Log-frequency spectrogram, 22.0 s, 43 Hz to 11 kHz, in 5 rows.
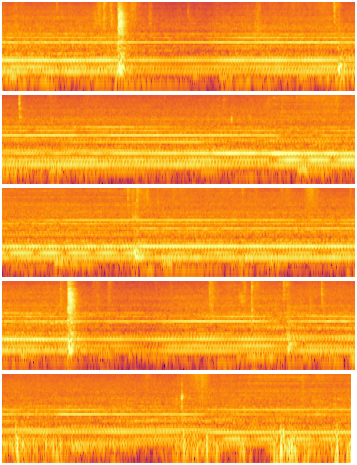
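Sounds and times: machine electric hum: 0:00.0 - 0:22.0.

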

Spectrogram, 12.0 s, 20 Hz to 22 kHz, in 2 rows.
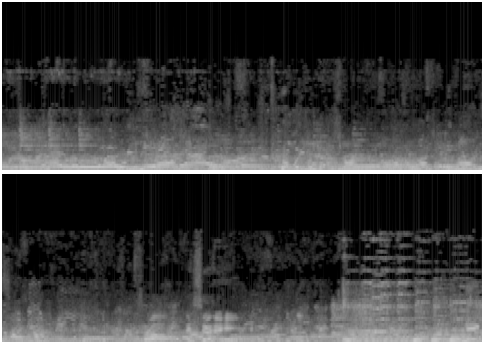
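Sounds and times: crowd chatter: 0:00.0 - 0:12.0
music with held bass notes: 0:10.2 - 0:12.0.

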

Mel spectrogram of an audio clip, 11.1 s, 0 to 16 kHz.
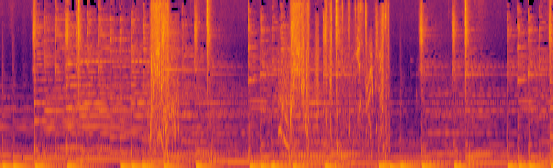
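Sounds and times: music with pulsing bass beat: 0:00.0 - 0:09.4
scratchy sliding sound effects: 0:03.0 - 0:03.8, 0:05.5 - 0:07.8.

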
